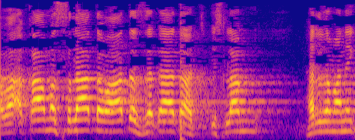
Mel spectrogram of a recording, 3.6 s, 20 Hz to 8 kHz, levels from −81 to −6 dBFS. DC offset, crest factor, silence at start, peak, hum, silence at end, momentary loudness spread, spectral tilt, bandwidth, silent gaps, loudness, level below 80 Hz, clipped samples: under 0.1%; 16 dB; 0 s; 0 dBFS; none; 0 s; 13 LU; -3 dB/octave; 8 kHz; none; -15 LUFS; -54 dBFS; under 0.1%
